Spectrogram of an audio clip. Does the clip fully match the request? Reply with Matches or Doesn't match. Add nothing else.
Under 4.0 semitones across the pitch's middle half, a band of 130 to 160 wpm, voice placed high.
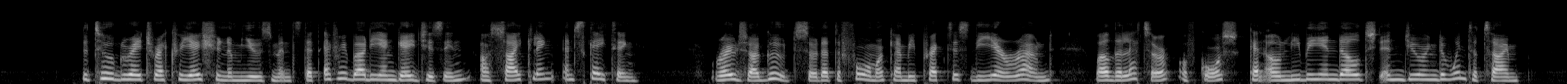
Matches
